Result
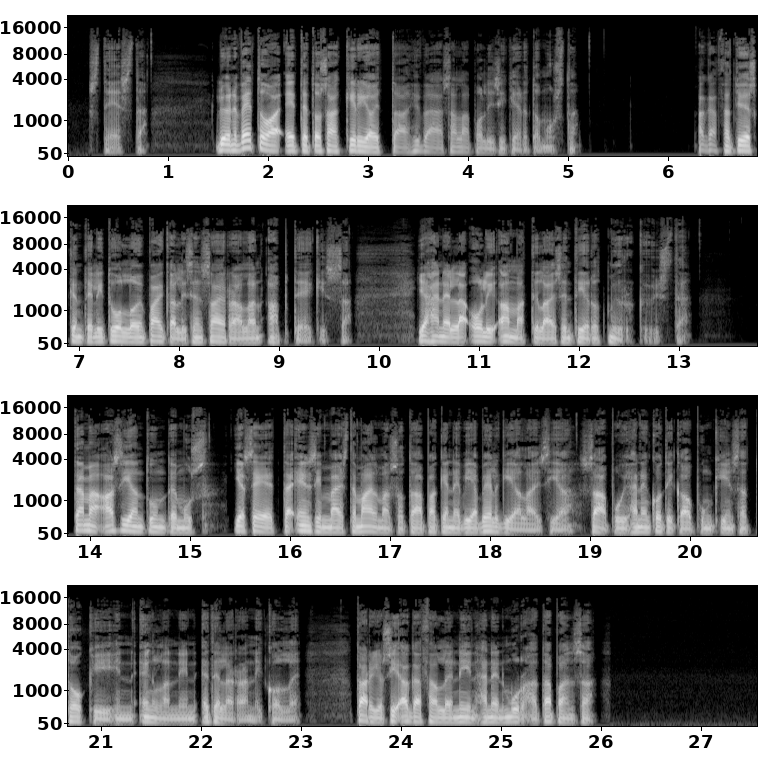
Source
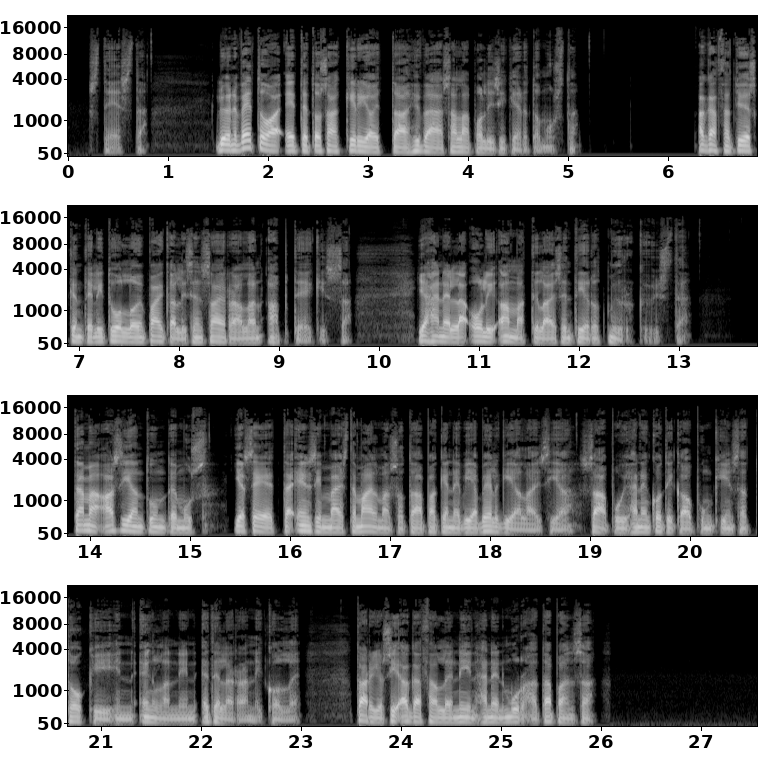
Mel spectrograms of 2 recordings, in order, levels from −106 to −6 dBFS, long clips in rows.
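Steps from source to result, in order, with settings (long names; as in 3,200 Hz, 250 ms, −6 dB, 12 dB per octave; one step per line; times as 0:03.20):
0:03.16–0:06.57: downward compressor 5 to 1, threshold −37 dBFS, peak gain reduction 12.5 dB
level +5.5 dB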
